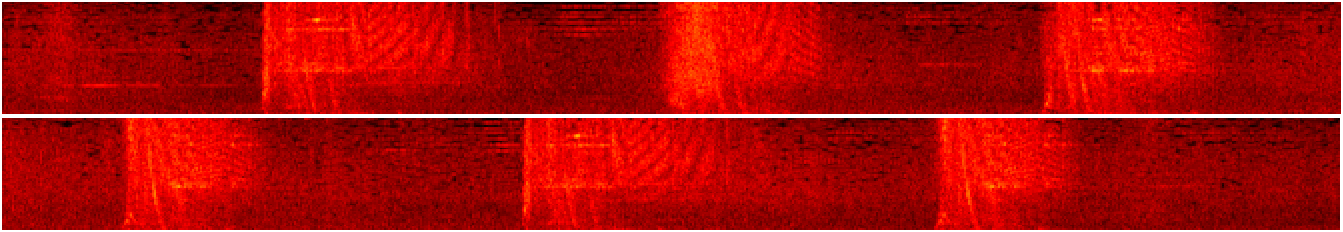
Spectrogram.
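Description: Magic attacks burst with loud whooshing blasts, over and over.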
